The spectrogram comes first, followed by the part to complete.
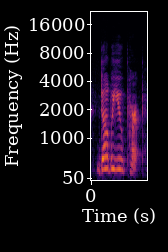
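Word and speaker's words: W⊥: w raised to that perpendicular symbol which we pronounce as w perp now in set notation we say that w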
